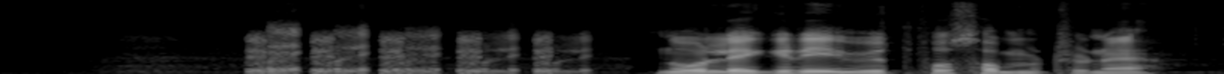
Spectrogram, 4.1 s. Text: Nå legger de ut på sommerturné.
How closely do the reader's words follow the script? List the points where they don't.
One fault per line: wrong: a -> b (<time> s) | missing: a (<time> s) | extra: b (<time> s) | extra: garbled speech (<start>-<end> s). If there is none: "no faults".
no faults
